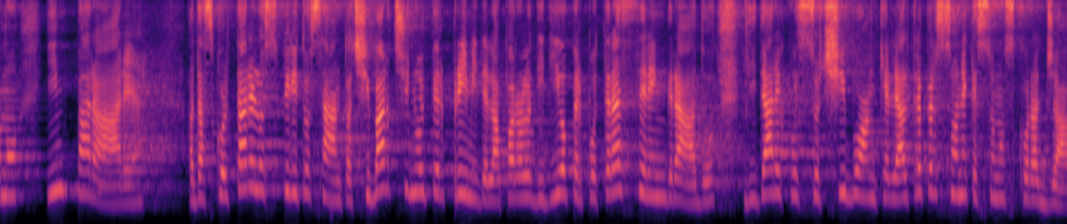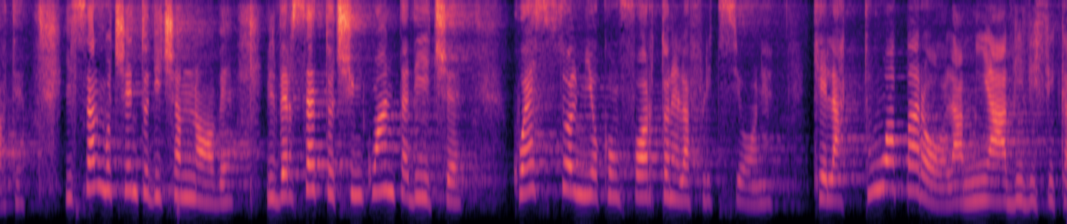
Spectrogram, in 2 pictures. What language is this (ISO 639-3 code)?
ita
